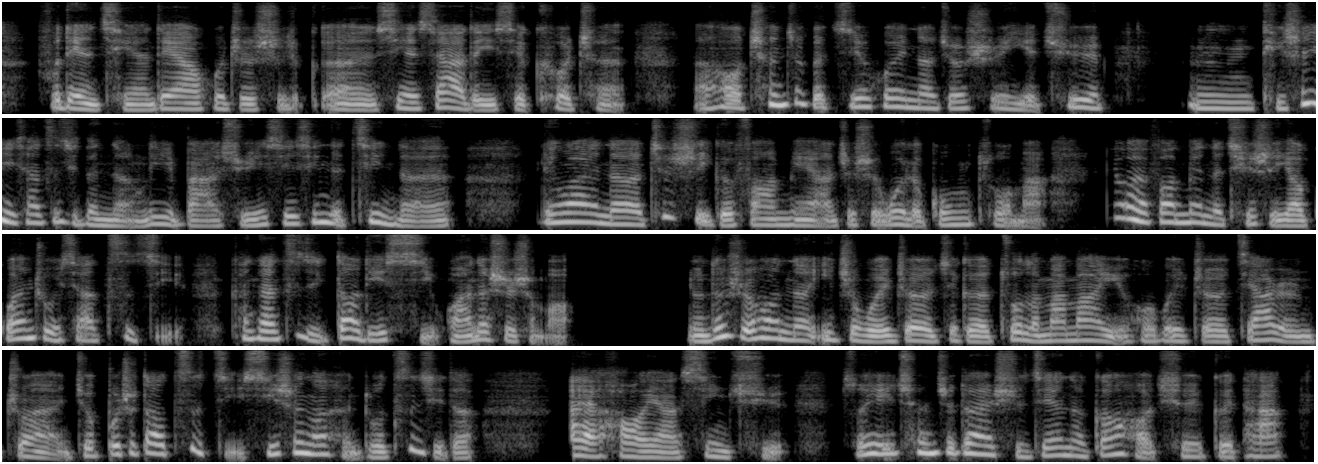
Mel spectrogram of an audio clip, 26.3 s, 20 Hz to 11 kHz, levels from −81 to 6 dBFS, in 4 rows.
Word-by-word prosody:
付 - - -8
点 185 -7 +4
钱 155 0 -1
的 190 - +2
呀， 180 -1 +2
或 180 0 -2
者 165 -1 -1
是， - - -4
呃， 155 -2 +1
线 185 +4 0
下 210 -1 +1
的 150 - 0
一 150 - +3
些 - - -1
课 - - -2
程。 - - -5 0.3
然 - - -5
后 - - +2
趁 300 -2 +5
这 335 - 0
个 - - 0
机 245 -2 -1
会 245 -1 -1
呢， 205 -3 -1
就 195 0 -2
是 190 - -4
也 170 - -3
去， 225 -4 -1 0.4
嗯， 190 -1 -1
提 190 - -4
升 335 - +4
一 295 - +7
下 245 0 -2
自 280 - -4
己 - - -4
的 185 - -1
能 155 -2 -1
力 210 - -1
吧， 155 0 -3
学 165 0 -3
一 185 - 0
些 215 +2 -1
新 260 +4 +2
的 - - +2
技 265 -4 0
能。 155 -3 -2 0.4
另 260 -1 0
外 265 -2 +5
呢 200 -3 +3
这 415 - -3
是 - - -2
一 - - +1
个 165 - +2
方 180 0 -2
面 170 -2 0
啊， - - -2
这 - - -5
是 - - -2
为 195 -2 +1
了 - - 0
工 190 +2 -3
作 - - -5
嘛。 - - -6 0.3
另 390 - -3
外 320 - +8
一 275 - +3
方 265 -1 +3
面 250 -2 +1
呢， 190 - 0
其 215 - -3
实 160 - -1
要 160 -1 +3
关 245 +9 +3
注 235 -5 +1
一 - - -1
下 195 -1 -3
自 210 - -7
己， - - -11 0.2
看 250 - -3
看 230 -1 +5
自 275 - -9
己 - - -1
到 265 -2 +4
底 200 -1 0
喜 - - -3
欢 165 0 -1
的 225 - +1
是 180 - +2
什 160 -1 -2
么？ - - -7 0.6
有 170 - +1
的 300 - +5
时 250 - +4
候 260 0 +4
呢， 205 -5 +1
一 - - -1
直 200 -2 -1
围 165 -1 +4
着 175 0 +4
这 - - -4
个 155 -2 +2
做 220 - 0
了 180 - +1
妈 185 +1 0
妈 200 0 -1
以 160 -2 -1
后， 165 - -5
围 175 - -1
着 165 -1 -1
家 205 +5 0
人 160 -4 0
转， 175 -5 -1
就 215 - -1
不 255 +4 +1
知 285 - -1
道 275 0 +4
自 315 +4 -1
己 - - -8
牺 265 - 0
牲 305 - +5
了 265 -1 +3
很 - - -6
多 165 -1 0
自 365 - -2
己 - - -2
的 - - -4 0.4
爱 210 -3 +6
好 190 -3 +1
呀、 160 -2 +1
兴 180 +1 -3
趣， - - -7 0.2
所 265 - -1
以 275 0 +4
趁 295 0 +4
这 - - +1
段 275 -3 +5
时 185 -6 -3
间 225 +6 -2
呢， 205 - -2
刚 240 +7 0
好 - - -2
去 - - -5
给 - - -2
它 - - -3
200 Hz, 330 characters per minute, -25 LUFS, 170-255 Hz, 0.6 s, 外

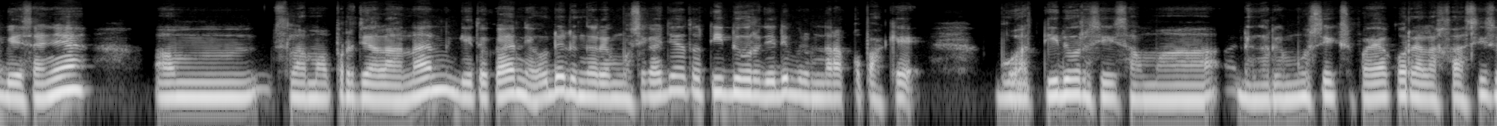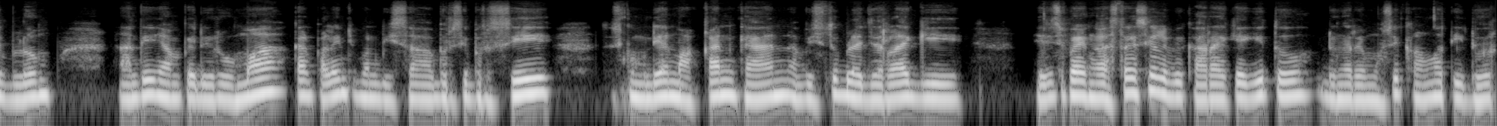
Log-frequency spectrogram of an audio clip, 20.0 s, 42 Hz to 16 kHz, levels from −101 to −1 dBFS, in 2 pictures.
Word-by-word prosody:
biasanya, 160 - +4 0.6
mhm, 165 +4 +2
selama 160 -2 -1
perjalanan, 165 +5 +1
gitu 160 -1 -1
kan, 190 +3 +4
ya 175 -6 +1
udah 205 +6 +3
dengerin 165 -4 +1
musik 160 +2 -3
aja 215 +6 0
atau 205 - -2
tidur, 195 -1 +2
jadi 170 +2 +1
bener-bener 160 -3 -1
aku - - -28
pake 160 +1 -6 0.5
buat 160 -1 -1
tidur 185 +1 +3
sih, 165 -1 -2
sama 150 +2 -2 0.2
dengerin 150 0 -1
musik 170 +1 -1
supaya 155 +2 -2
aku 180 - +1
relaksasi 155 0 -3
sebelum 165 +3 0 0.5
nanti 155 +5 +1
nyampe 155 -1 0
di 150 - -1
rumah, 175 +9 +3
kan 180 0 0
paling 175 +5 +1
cuman 160 -2 -1
bisa 150 +1 -4
bersih-bersih, 160 +7 +2 0.4
terus - - -17
kemudian 165 +1 +3
makan 175 +6 +1
kan, 160 +3 +2
habis 150 -4 -4
itu 195 - -1
belajar 150 -3 +1
lagi. 155 -2 0 0.5
Jadi 145 - 0
supaya 180 0 +3
nggak 155 -2 +1
stres 200 -1 +1
sih, 225 - +3
lebih 165 -3 0
ke 155 - -6
arah 150 0 0
kayak 160 +3 0
gitu, 175 0 0
dengerin 150 -2 -1
musik, 140 +8 -4
kalo 155 +1 -2
nggak 170 - -4
tidur. 145 0 -3
160 Hz, 175 wpm, -22 LUFS, 150-180 Hz, 0.6 s, biasanya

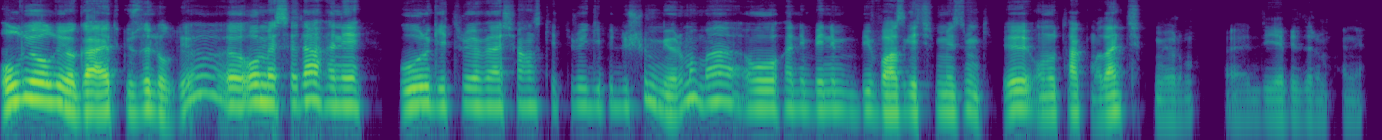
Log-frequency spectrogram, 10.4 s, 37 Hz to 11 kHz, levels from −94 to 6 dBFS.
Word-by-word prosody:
Oluyor 190 +7 +7
oluyor, 175 -8 +6
gayet 130 0 +5
güzel 125 +2 -2
oluyor. 185 - -6
Eee, 155 - +5
o 175 +3 +5
mesela, 170 +2 +3
hani, 155 -1 +1 0.3
uğur 155 +4 +3
getiriyor 150 0 -5
veya 150 -1 -1
şans 150 0 -9
getiriyor 150 0 -14
gibi 150 0 -16
düşünmüyorum. 145 - -6
Ama 180 -3 -4
o, 140 0 -2
hani, 135 -2 -10
benim 130 -2 -8
bir 130 -2 -10
vazgeçilmezim 120 0 -2
gibi 140 +2 -1
onu 115 +1 -6
takmadan 120 -1 -2
çıkmıyorum, 95 -5 -20 0.3
eee, 90 +1 -26
diyebilirim, 95 -2 -18
hani. 90 -1 -29
140 Hz, 170 wpm, -21 LUFS, 120-155 Hz, 0.3 s, Oluyor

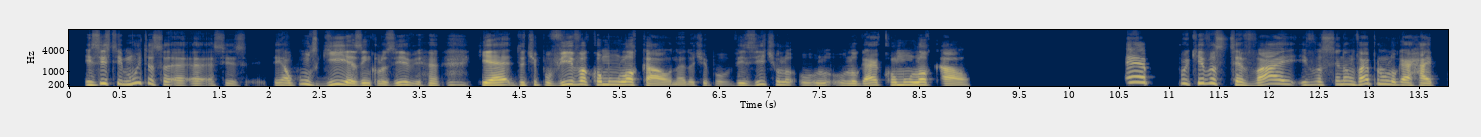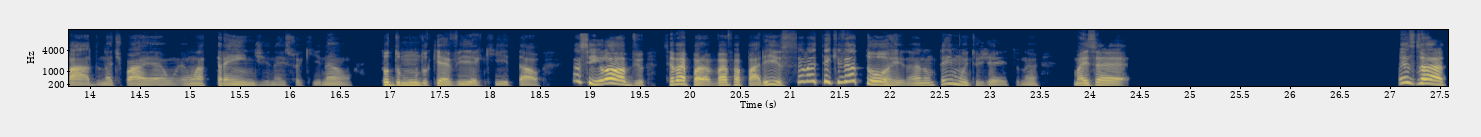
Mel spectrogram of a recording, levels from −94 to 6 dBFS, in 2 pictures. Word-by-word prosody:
existem 235 +7 0
muitas 265 +1 -2
esses, 190 - -3
eh 150 -1 -6
eh, 140 -2 -7
esses 130 -3 -13 0.2
tem 160 -1 -6
alguns 160 +6 -3
guias, 170 - +1
inclusive, 145 - -2 0.5
que 165 - +6
é 170 +3 +6
do 145 +3 -4
tipo 160 0 -6
viva 200 - +2
como 195 -2 0
um 195 - -1
local 150 - +3
né, 120 +1 -6
do 120 0 -7
tipo 130 0 -13
visite 145 - -6
o - - -1
lu 175 -2 -5
o 160 -1 -9
lu 150 - -5
o - - -7
lugar 135 +4 +1
como 170 +2 -1
um - - +1
local. 135 -11 +2 1.6
É, 345 +1 +3 0.3
porque 275 +1 -1
você 260 -8 -1
vai 225 - +1
e 170 - -7
você 190 +4 -8
não 220 -1 -3
vai 210 +6 +3
para 240 -1 -5
um - - -2
lugar 175 -4 +2
hypado, 105 -8 0
né, 125 +2 -7
tipo, 120 - -7
ah, 135 -2 +2
é 115 0 -6
um 115 0 -13
é - - -15
uma 135 +2 -4
trend, 115 -8 -4
né, 105 +1 -14
isso 100 +1 -18
aqui, 105 -1 -18
não, 120 -4 -7 0.3
todo 170 -2 +2
mundo 155 -2 +1
quer 140 -4 +1
vir 120 0 -2
aqui 115 +2 -9
e - - -11
tal. 95 -1 -4 0.3
Assim, 335 - +1
óbvio, 225 - +8 0.2
você 205 - -1
vai 230 0 +7
para 135 - +5
vai 165 +6 +3
para 170 0 0
Paris, 175 0 0
você 370 - -8
vai 410 +1 0
ter 390 -2 +2
que 350 - -2
ver 390 - +2
a 425 - +1
torre, 200 - +2
né, 135 +6 -5
não 150 +1 -4
tem 230 +10 -4
muito 170 - -3
jeito, 105 -4 -10
né. 115 +4 -9 0.3
Mas, 145 +2 0
eh 150 -4 +1 2.7
Exato, 275 - +6
155 Hz, 185 wpm, -22 LUFS, 125-205 Hz, 2.7 s, óbvio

